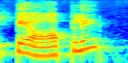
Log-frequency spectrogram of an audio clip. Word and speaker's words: people: People, sempre importante verificar a pronúncia dessa palavra, né? Que se escreve P-E-O-P-L-E, e não tem nada de people, tá?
